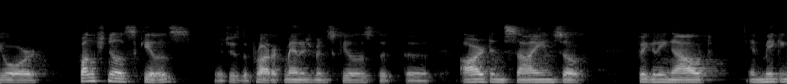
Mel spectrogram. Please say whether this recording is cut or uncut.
uncut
